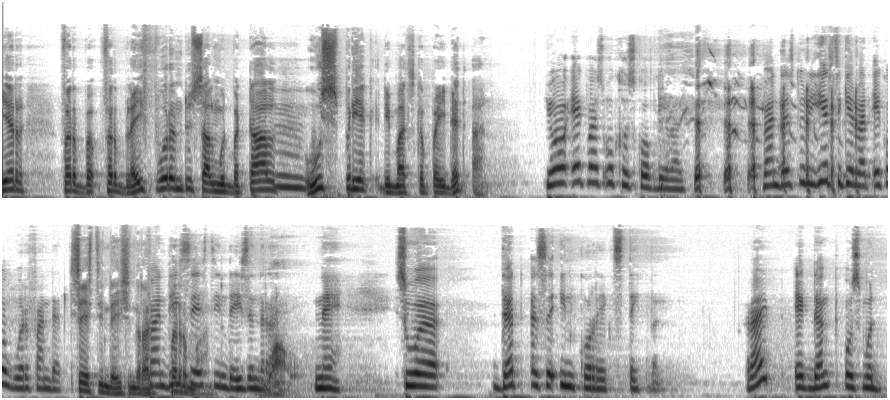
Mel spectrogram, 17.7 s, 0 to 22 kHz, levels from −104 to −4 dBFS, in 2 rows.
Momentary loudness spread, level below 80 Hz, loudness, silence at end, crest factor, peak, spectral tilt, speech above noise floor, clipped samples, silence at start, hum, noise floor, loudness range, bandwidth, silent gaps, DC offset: 9 LU; -52 dBFS; -24 LUFS; 0.05 s; 14 dB; -10 dBFS; -5 dB/octave; 43 dB; under 0.1%; 0 s; none; -67 dBFS; 4 LU; 13.5 kHz; none; under 0.1%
